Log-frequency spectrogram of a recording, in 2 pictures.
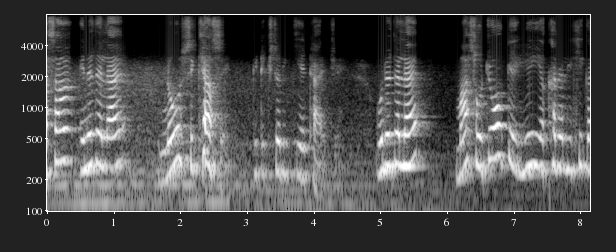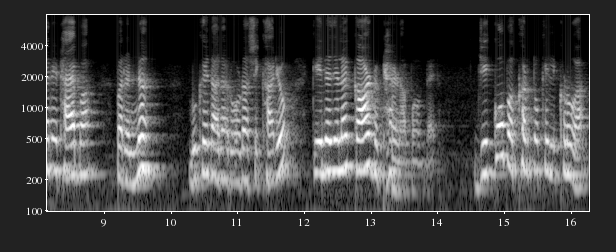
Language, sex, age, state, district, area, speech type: Sindhi, female, 60+, Gujarat, Kutch, urban, spontaneous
